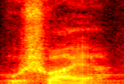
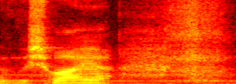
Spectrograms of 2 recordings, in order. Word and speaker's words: Ushuaia: then we're flying to Ushuaia. And I don't know if it's Ushuaia, like an S, or Ushuaia, because it's spelled with an SH, but I think she said with an S.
